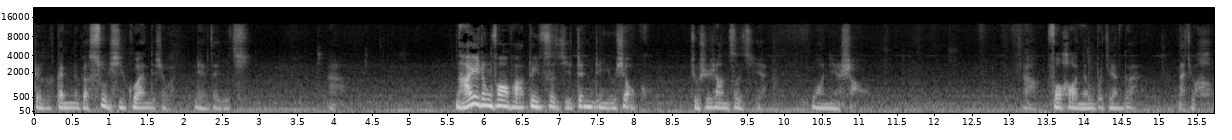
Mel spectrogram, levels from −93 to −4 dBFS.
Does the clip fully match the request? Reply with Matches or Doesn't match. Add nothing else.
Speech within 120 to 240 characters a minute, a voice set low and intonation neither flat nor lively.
Doesn't match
